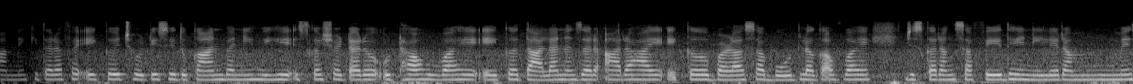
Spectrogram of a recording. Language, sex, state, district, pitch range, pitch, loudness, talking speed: Hindi, female, West Bengal, Paschim Medinipur, 220-230 Hz, 225 Hz, -22 LUFS, 185 wpm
